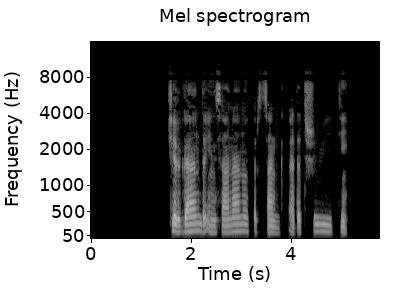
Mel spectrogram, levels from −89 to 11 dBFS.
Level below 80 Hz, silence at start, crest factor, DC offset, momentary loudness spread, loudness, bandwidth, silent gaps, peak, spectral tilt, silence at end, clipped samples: -74 dBFS; 1.55 s; 22 dB; under 0.1%; 11 LU; -29 LUFS; 9.4 kHz; 3.16-3.23 s, 3.83-3.94 s, 4.83-4.93 s; -8 dBFS; -4.5 dB/octave; 0.65 s; under 0.1%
